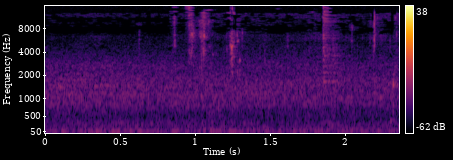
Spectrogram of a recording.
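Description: Faint swallowing of water from a plastic bottle to wash down a tablet, with a few soft clicks over a low steady rumble.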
